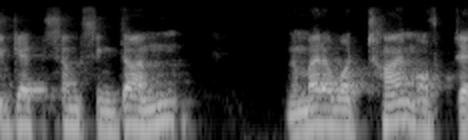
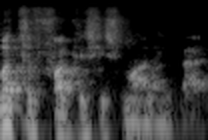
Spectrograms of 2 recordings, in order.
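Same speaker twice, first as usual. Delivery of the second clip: put-on wary, suspicious, distrustful tone; 5 semitones lower, 10 dB quieter than usual. Retelling how everyone reacted to the speaker smiling: imitating distrustful Russian reaction. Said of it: "kind of not trustful".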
